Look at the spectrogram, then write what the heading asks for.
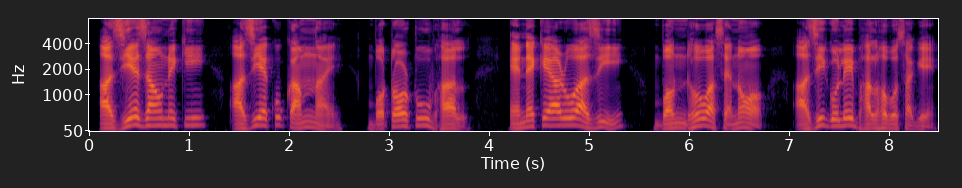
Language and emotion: Assamese, neutral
